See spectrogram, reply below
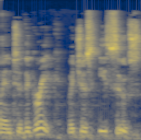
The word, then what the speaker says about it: Iesous: The Greeks wouldn't have said Yeshua. They would have said Iesous.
